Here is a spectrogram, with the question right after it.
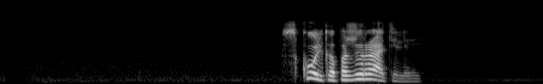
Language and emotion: Russian, angry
